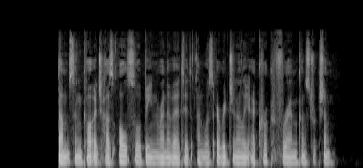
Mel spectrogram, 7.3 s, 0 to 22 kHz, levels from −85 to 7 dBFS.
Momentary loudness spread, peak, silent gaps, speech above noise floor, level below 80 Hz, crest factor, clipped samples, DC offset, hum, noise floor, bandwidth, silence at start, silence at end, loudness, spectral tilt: 6 LU; 0 dBFS; none; 52 dB; -44 dBFS; 24 dB; under 0.1%; under 0.1%; none; -76 dBFS; 11.5 kHz; 1.15 s; 0.6 s; -24 LUFS; -5 dB/octave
